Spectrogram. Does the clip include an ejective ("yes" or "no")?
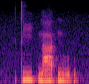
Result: no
